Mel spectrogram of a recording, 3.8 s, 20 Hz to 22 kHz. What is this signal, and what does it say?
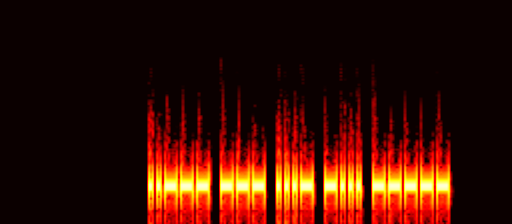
Morse code, heard as a keyed tone, about 39 wpm, 700 Hz. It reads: 2OVB0
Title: Code Groups - 5 Letter:Numbers - 40wpm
